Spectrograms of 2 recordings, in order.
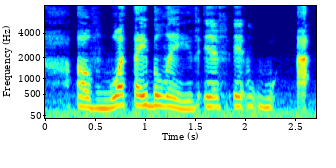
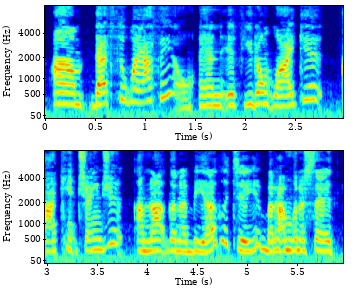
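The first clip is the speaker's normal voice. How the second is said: ordinary delivery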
